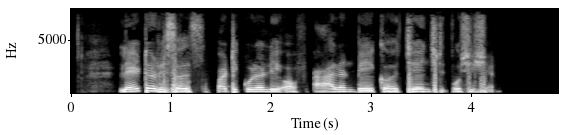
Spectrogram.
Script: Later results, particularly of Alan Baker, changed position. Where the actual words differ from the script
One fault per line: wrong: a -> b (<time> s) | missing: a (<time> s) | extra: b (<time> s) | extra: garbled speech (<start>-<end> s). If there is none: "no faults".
no faults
